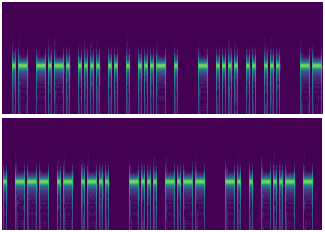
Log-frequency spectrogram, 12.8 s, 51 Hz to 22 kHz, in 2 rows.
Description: Morse code, heard as a keyed tone, about 20 wpm, 700 Hz. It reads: ACHIEVE THIS GOAL BY NEXT
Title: Sentences from Top 1000 Words - Review Part 5 - 20wpm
